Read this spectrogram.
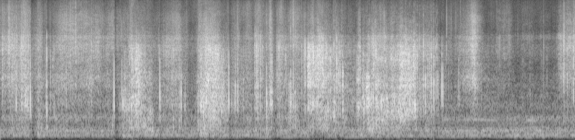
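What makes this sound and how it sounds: Hands dig into dry red soil in a grey bucket, crumbling solid, porous dirt clumps and letting the granular dirt pour between the fingers. The sound is a steady, dry, gritty crackle with louder crunchy bursts as clumps break, and a bright hiss as the grains trickle down.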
